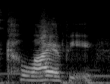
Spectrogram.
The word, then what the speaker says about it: Calliope: did the whole like Google will read it, and it's Calliope, and I was like, oh, it's like that makes way more sense than what I was imagining in my head. Because I read somewhere they're like, oh, it's pronounced kind of like Penelope.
